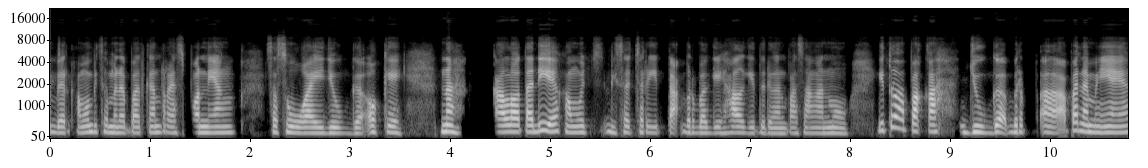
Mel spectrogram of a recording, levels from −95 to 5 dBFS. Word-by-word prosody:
biar 180 -2 -2
kamu 190 - -1
bisa 200 0 -4
mendapatkan 180 +1 -1
respon 185 0 -2
yang 180 0 +2 0.4
sesuai 175 -3 +1
juga. 165 -1 -2
Oke. 190 -2 0 0.4
Nah, 210 -2 +6 0.3
kalau 205 +1 +6
tadi 215 +2 +5
ya, 220 - -1
kamu 190 -1 -1
s 190 - -22
bisa 190 -3 -6
cerita 185 +1 -4
berbagai 175 -2 -3
hal 180 +1 +1
gitu 170 0 -9
dengan 165 -1 -4
pasanganmu. 165 -1 -4 0.2
Itu 240 +8 +1
apakah 220 -7 +4 0.2
juga 195 +1 +1
ber 200 0 -2 0.2
eee, 185 -3 +4
apa 245 -1 +1
namanya 190 -3 +3
185 Hz, 160 wpm, -22 LUFS, 175-200 Hz, 0.4 s, Nah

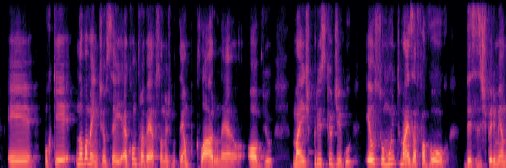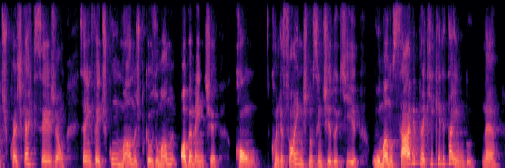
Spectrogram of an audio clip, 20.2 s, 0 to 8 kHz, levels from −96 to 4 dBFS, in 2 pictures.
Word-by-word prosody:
Eh, 190 -1 -1
porque, 440 - -1
novamente 230 -6 +1
eu 200 - -2
sei 195 -3 -1
é 200 - +4
controverso 210 -4 0
ao - - -6
mesmo 185 -1 -9
tempo 195 +2 -4
claro, 180 -1 +4
né, 175 +1 -2 0.3
óbvio, 195 +2 +2 0.4
mas 200 0 +3
por 200 +4 -10
isso 225 -1 -3
que 240 - -5
eu - - -3
digo, 205 -5 -5 0.3
eu 220 +2 +8
sou 235 0 0
muito 250 +3 -3
mais 220 -2 +4
a 220 - +4
favor 205 -5 +1 0.3
desses 210 -2 -2
experimentos 200 -1 -1
quaisquer 205 +4 -2
que 245 - -18
sejam, 185 -5 -3 0.3
serem 205 -1 -2
feitos 200 -2 -2
com 240 +4 -5
humanos, 205 0 -1
porque 210 - -4
os 205 -2 +1
humanos 215 +3 -1
obviamente, 195 -4 +3 0.3
com 175 -4 +3 0.2
condições 190 +4 -2
no 185 -2 -4
sentido 185 0 -4
que, 180 -4 -6 0.3
o 205 - -1
humano 210 0 +5
sabe 215 +6 +6
para 245 -4 -1
que 230 +3 -10
que 245 - -9
ele 255 - -6
está 280 +3 0
indo, 170 -6 -6
né, 175 +2 -3
200 Hz, 155 wpm, -23 LUFS, 185-220 Hz, 0.4 s, eu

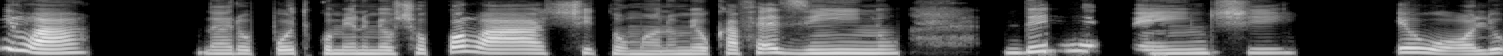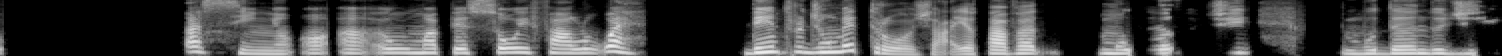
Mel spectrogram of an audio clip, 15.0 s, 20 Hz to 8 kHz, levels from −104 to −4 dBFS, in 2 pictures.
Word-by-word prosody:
e 415 -5 +1
lá 215 -3 +6 0.6
no 180 -5 -6
aeroporto 180 +1 -4
comendo 175 -1 -2
meu 175 0 -1
chocolate 195 -2 +2
tomando 155 -2 -5
meu 165 -1 -2
cafezinho, 195 0 0 0.5
de 260 +7 0
repente 205 -7 -4 0.5
eu 235 -2 +3
olho, 165 +3 -2 0.9
assim 190 -11 -1
o - - -6 0.2
a 200 +1 -3
uma 215 0 +2
pessoa 225 +2 +2
e - - -1
falo: 210 -2 +2
"Ué!". 255 -9 +6 0.5
Dentro 255 +4 +5
de 235 +1 +4
um - - +8
metrô 185 - +1
já, - - -6
eu 155 +2 +1
estava 185 +3 +3 0.3
mudando 190 +1 -1 0.2
de 215 0 -6 0.4
mudando 185 +2 +1
de 170 +1 -3
195 Hz, 130 wpm, -24 LUFS, 180-215 Hz, 0.9 s, um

